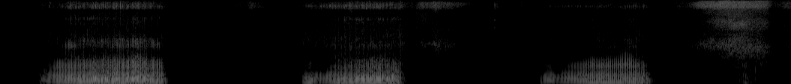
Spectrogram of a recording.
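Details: Sleeping domestic cat snoring in slow, rough, low-pitched breaths, three strong ones lasting about one and a half seconds each and a fainter fourth at the end, spaced a few seconds apart in a quiet setting.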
